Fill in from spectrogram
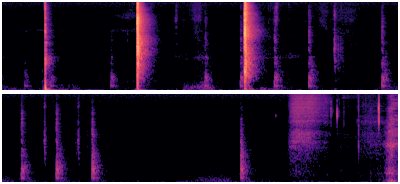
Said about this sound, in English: Maybe do like a fat clap. I don't know, I was trying to be fat. How do you do fat clap?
